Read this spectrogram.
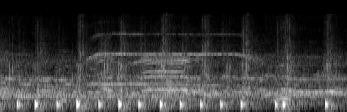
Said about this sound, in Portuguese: Na bancada, os adeptos cantam, gritam e desesperam.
